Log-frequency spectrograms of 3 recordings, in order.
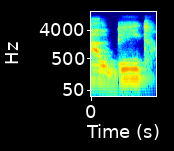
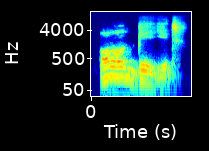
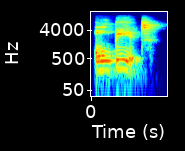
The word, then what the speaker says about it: albeit: you it is deceiving it's not albeit or al-bite it's all deed all bead okay maybe let's see the pronunciation of this only this one cannot okay there you go albeit see albeit albeit okay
